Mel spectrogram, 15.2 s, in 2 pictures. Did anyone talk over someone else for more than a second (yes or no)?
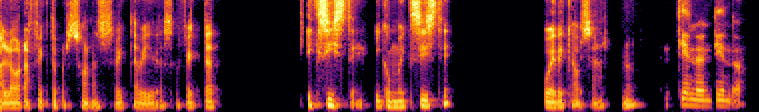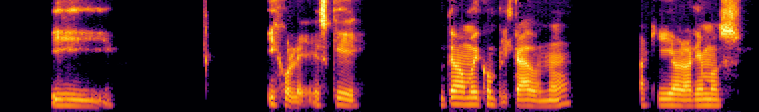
no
